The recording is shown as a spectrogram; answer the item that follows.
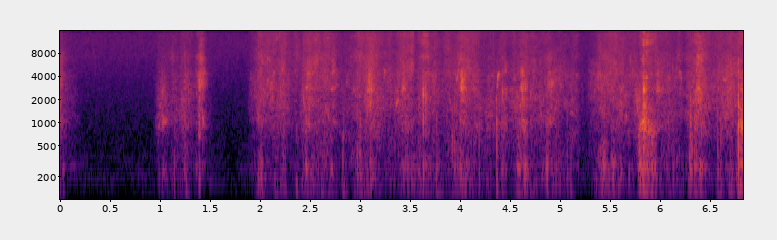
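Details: Pepito, a Chihuahua called crazy, yaps and snarls in a dense run of harsh, broadband bursts after a short quiet start, the sounds tumbling irregularly about once a second with rougher peaks near the end.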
